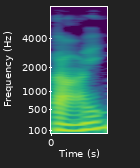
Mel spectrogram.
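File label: "dai2", Chinese; Cours-de-Chinois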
